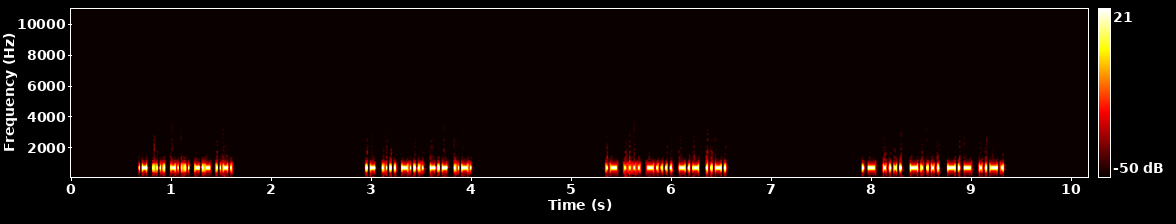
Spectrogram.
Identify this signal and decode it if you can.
Morse code, heard as a keyed tone, about 56 wpm, 690 Hz. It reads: AH6KF AH6KF AH6KF AH6KF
